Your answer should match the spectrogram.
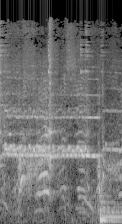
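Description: Sawara-bayashi festival music: a shinobue bamboo flute holds one long high note while a drum is struck twice, about a second apart. Overlapping voices run underneath.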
